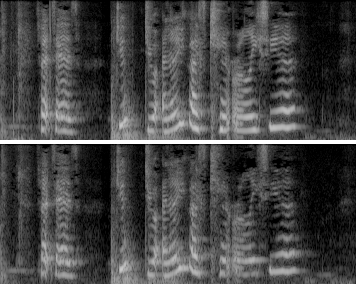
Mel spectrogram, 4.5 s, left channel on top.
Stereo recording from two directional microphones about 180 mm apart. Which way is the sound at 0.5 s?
30° left (ahead or behind).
